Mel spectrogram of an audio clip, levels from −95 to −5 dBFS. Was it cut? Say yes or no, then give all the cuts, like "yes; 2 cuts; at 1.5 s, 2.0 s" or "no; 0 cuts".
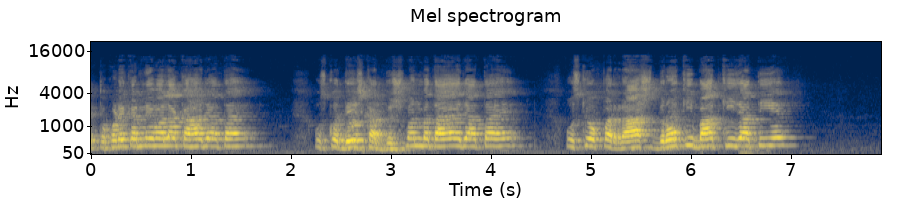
no; 0 cuts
